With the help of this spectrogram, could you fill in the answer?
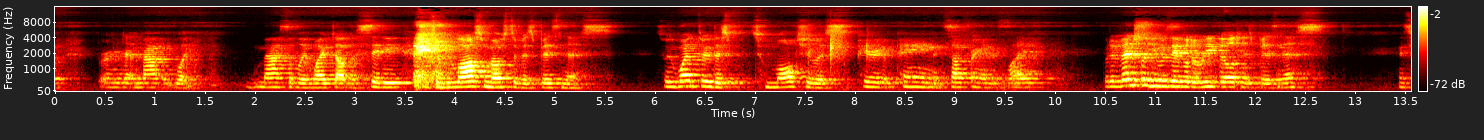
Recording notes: Preached on 12th March 2017 at Beacon International Centre.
